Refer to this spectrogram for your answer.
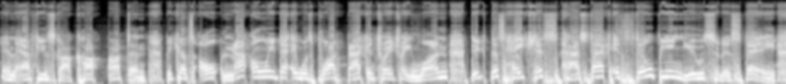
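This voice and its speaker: Through noticeable background noise, a high-pitched man speaks at a fairly slow pace with hardly any pauses, very wide pitch swings, and very even loudness. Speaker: gaming youtuber. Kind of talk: commentary video. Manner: stutters, halting.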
